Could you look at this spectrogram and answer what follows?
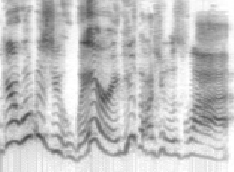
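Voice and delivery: high, incredulous ribbing; teasing disbelief. Acted. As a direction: roast your younger self affectionately. Teasing her past self.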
